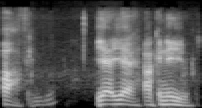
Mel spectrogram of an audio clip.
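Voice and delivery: ordinary talk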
